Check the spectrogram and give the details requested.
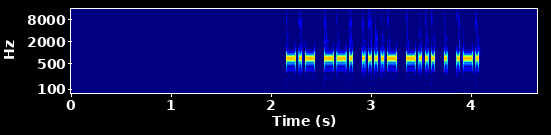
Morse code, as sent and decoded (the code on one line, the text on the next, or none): -.- --. ....- -... .-.
KG4BER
